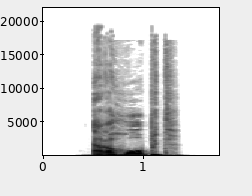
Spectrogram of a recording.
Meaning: second-person plural preterite of erheben
- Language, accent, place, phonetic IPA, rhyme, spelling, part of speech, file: German, Germany, Berlin, [ɛɐ̯ˈhoːpt], -oːpt, erhobt, verb, De-erhobt.ogg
